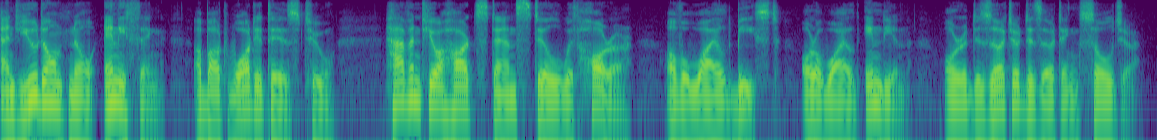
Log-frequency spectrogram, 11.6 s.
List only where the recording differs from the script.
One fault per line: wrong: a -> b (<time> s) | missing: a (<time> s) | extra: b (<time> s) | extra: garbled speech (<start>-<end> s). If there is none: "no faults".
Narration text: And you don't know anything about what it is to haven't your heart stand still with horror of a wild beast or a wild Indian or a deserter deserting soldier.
no faults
